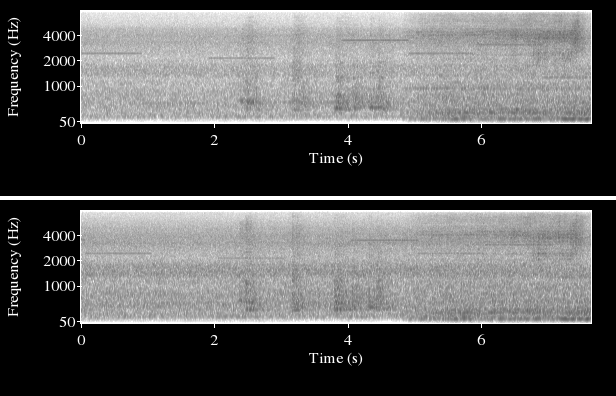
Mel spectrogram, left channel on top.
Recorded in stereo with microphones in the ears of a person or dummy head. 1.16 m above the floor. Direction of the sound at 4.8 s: 5° left (ahead or behind).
